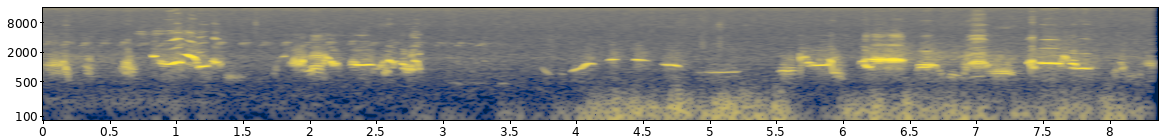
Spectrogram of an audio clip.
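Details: Australian magpie giving a string of fluting, warbled notes that bend up and down, with pauses between phrases; a low rumbling noise underlies the second half.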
